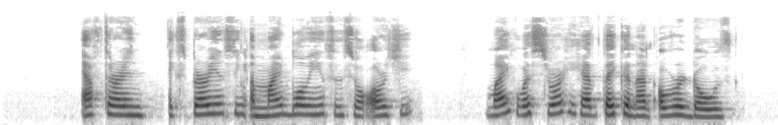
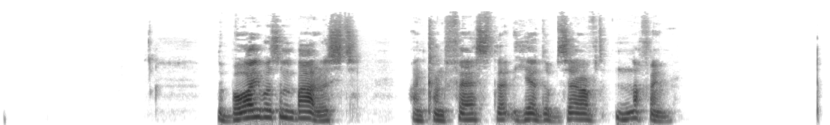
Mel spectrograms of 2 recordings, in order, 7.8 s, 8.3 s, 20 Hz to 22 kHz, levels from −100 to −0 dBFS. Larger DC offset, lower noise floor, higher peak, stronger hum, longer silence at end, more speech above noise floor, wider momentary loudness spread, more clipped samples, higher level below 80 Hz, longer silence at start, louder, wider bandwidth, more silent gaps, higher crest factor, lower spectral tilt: neither; second, -86 dBFS vs under -90 dBFS; second, -14 dBFS vs -4 dBFS; neither; second, 0.5 s vs 1.6 s; second, 54 dB vs over 63 dB; second, 11 LU vs 17 LU; neither; second, -80 dBFS vs -70 dBFS; second, 0.8 s vs 2.2 s; second, -33 LUFS vs -27 LUFS; second, 14 kHz vs 15.5 kHz; second, none vs 4.00-4.04 s; second, 18 dB vs 26 dB; second, -3 dB/octave vs -4.5 dB/octave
